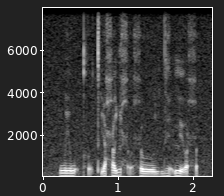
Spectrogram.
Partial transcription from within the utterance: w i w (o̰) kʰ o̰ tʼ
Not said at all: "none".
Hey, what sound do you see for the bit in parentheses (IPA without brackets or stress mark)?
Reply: o̰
